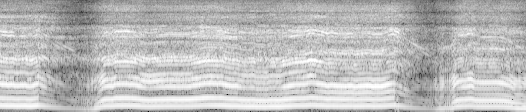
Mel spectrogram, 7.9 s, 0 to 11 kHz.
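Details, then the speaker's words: Husqvarna 562XP chainsaw after a dealer software reflash for dying when hot and not starting: a high buzzing engine note dips as it bites into wood, then recovers cleanly to full revs, pulling strongly without stalling. Healthy saw. "so this is a real life scenario right we're cutting we're cutting yeah you keep working this is really the First full tank"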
